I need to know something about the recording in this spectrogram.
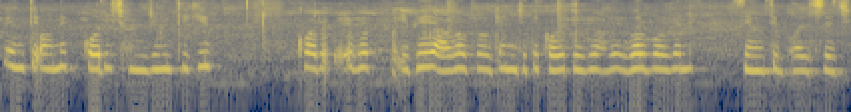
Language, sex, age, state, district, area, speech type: Odia, female, 18-30, Odisha, Nuapada, urban, spontaneous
